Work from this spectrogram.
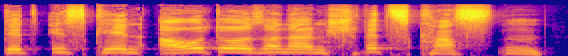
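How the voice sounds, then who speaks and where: A man's voice: high voice, measured pace, darkish tone, no room sound, studio quality, voice pushed up. A man reading an audiobook voices a bratty, sulky teenage daughter with a whiny Berlin accent. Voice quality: whiny, snippy.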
